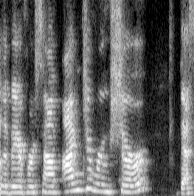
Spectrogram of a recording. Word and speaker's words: Jerusha: So if you're joining me for the very first time, I'm Jerusha. That's how you pronounce it.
